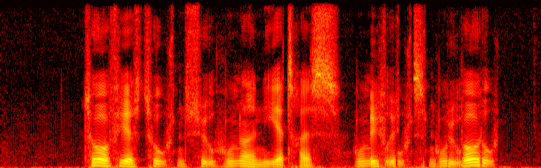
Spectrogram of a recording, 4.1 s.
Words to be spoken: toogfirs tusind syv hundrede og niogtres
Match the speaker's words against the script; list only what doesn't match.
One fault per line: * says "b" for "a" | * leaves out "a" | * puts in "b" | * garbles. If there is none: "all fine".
* garbles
